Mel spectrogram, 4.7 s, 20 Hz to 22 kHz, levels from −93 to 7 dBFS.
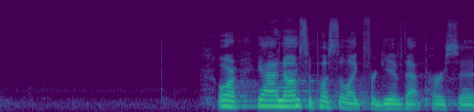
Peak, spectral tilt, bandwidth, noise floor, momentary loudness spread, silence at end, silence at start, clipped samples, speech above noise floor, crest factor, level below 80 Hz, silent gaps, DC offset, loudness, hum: -18 dBFS; -8.5 dB/octave; 10.5 kHz; -78 dBFS; 10 LU; 0 s; 2.2 s; under 0.1%; 46 dB; 16 dB; -88 dBFS; none; under 0.1%; -33 LUFS; none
